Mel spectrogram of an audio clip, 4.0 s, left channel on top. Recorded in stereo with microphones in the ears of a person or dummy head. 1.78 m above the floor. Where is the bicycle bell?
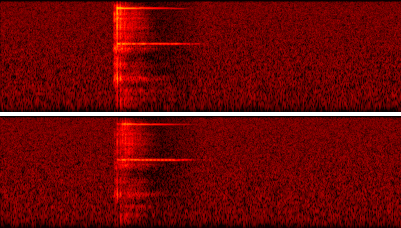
65° left (ahead or behind), 9 m.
